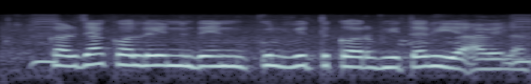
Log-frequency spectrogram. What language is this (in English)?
Bhojpuri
